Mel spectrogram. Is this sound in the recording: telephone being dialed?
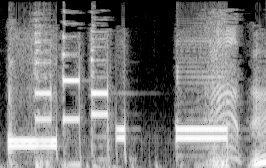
yes

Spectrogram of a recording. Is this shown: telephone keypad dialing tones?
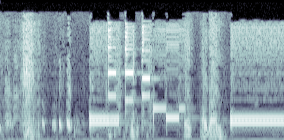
yes

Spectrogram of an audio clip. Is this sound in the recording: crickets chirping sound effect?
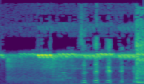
yes

